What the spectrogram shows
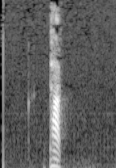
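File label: "phak4", Teochew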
